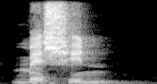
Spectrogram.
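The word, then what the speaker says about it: machine: মত উচ্চারণ হয় যেভাবে করে এখানে এসেছে এখানে মেশিন এই ওয়ার্ড বা শব্দটির উচ্চারণ হবে মেশিন এই শব্দ শব্দটি কিন্তু আপনি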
